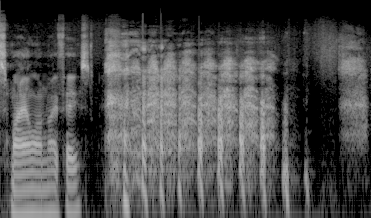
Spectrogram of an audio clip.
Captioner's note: chuckles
